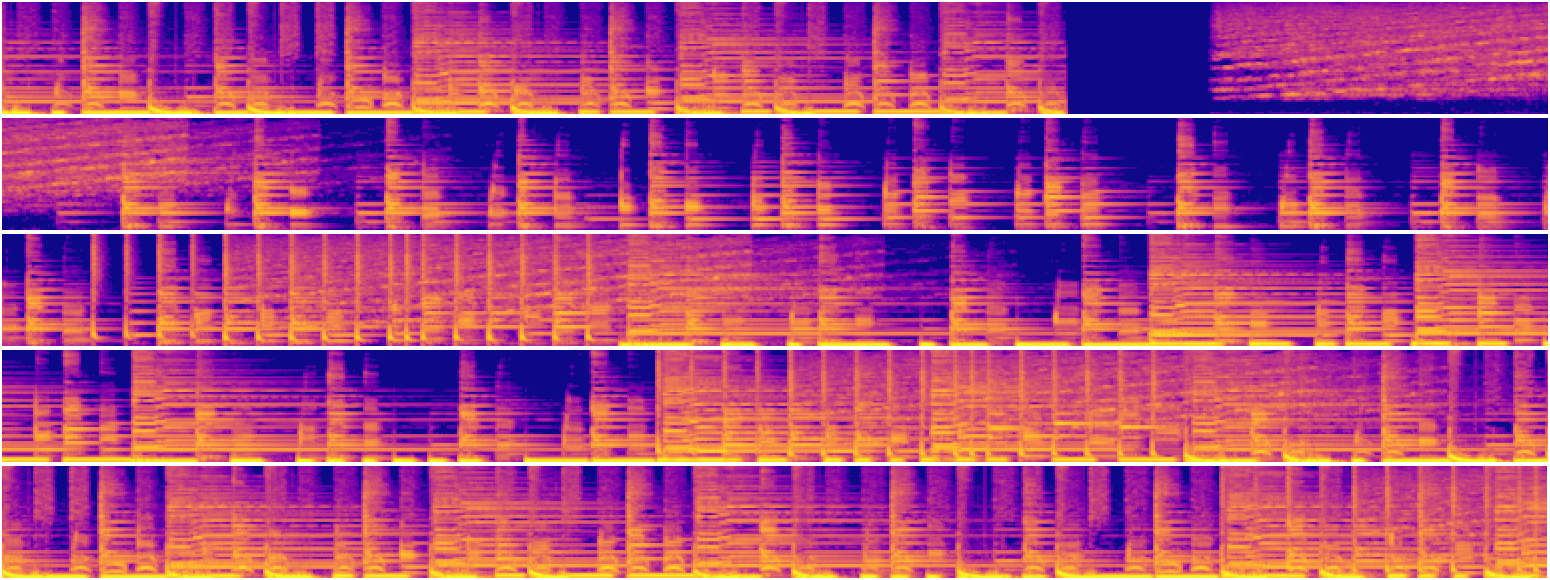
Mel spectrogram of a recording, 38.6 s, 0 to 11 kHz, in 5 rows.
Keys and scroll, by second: 1.8 Tab, 4.1 v, 10.0 Tab, 10.1 space, 11.8 v, 14.6 Tab, 16.7 v, 22.4 space, 28.4 space, 33.3 space, 36.8 space, 38.0 space.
